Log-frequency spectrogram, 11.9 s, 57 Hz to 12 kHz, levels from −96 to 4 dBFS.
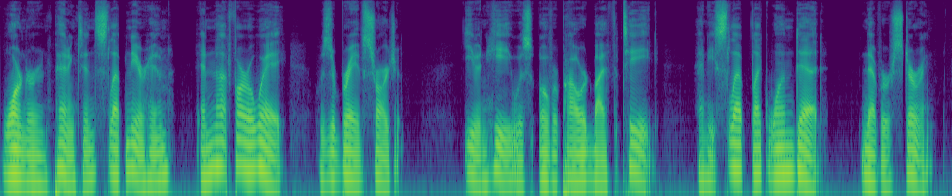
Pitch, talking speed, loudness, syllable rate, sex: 95 Hz, 140 wpm, -21 LUFS, 4.7 syllables/s, male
